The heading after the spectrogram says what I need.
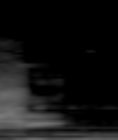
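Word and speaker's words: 四: can be pronounced as she it's like the same as saying death I think I remember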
